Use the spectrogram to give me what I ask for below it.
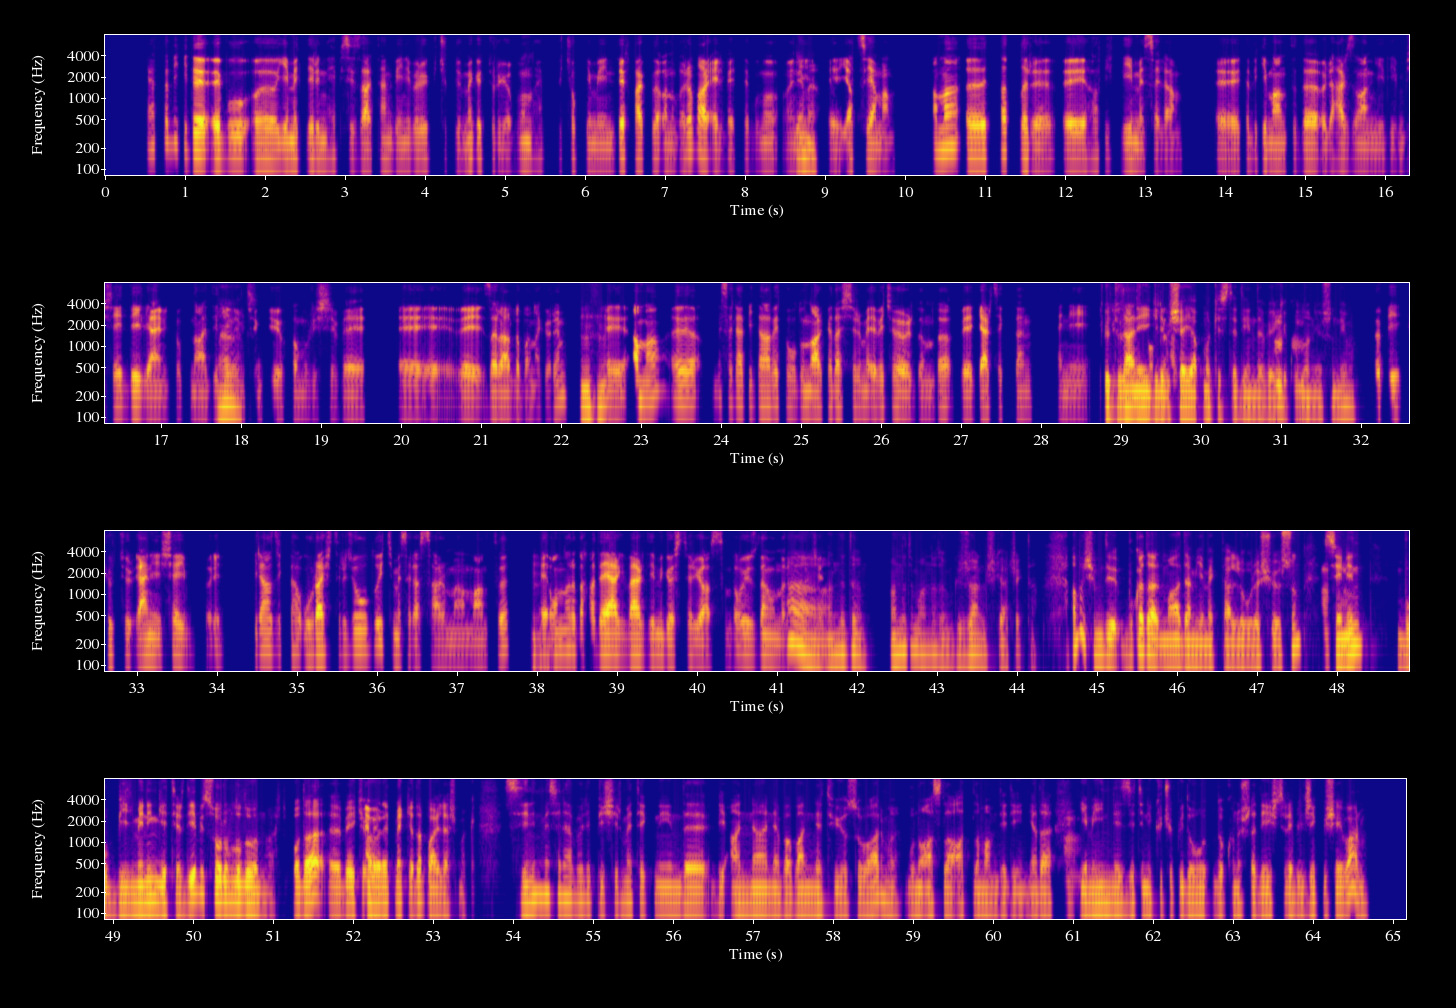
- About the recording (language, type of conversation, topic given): Turkish, podcast, Mutfakta en çok hangi yemekleri yapmayı seviyorsun?
- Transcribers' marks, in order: other background noise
